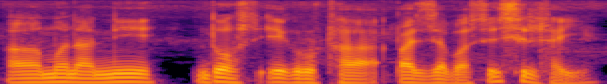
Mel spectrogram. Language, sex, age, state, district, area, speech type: Bodo, male, 45-60, Assam, Baksa, rural, spontaneous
